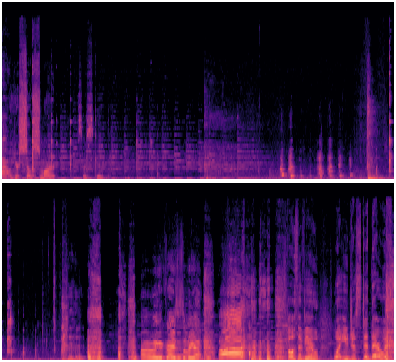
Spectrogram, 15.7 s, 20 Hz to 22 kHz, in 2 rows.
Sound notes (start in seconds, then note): 4.3 laughs; 8.0 both laugh; 11.8 laughs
